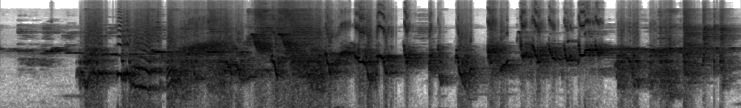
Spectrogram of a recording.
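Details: Morning song of a samyong bird in full voice. After a quiet start comes a rapid, varied stream of bright whistles, slurred upward and downward sweeps and chattering notes, almost unbroken.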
